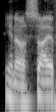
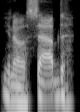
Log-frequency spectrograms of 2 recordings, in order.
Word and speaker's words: Sadhbh: So every now and then you will find things out like, Sive O'Riordan actually grew up in Texas, and so, even though her name is spelled Sadhbh, her parents actually pronounced it, Sabd or something, because they're from, she's got this accent.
